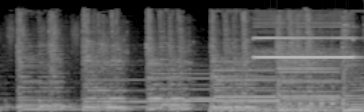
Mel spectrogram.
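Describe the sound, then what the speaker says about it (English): An ECMID search toolkit for a motorbike ECM gives electronic beep notification tones: short pulsed bursts, then a sustained high steady beep near the end, fairly loud with no talk. "the toolkit will automatically notify with sound, beep, and LED light flash"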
